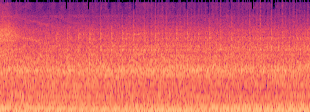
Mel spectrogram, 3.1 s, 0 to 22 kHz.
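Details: Kubota LX2610 compact diesel tractor at 49.8 hours, in neutral with brake on, just started after glow-plug warm-up during 50-hour service: steady diesel clatter at an even idle, no misses or knocks; normal healthy idle.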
